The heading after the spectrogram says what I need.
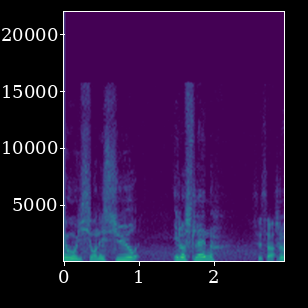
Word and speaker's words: Hill of Slane: On est sur Hill of Slane, C'est ça, je le prononce bien?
